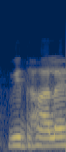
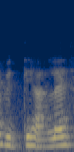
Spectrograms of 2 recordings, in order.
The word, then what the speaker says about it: विद्यालय: से लिखा जाता है विधालय नहीं होता है विद्यालय होगा वृंदावन इस प्रकार से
